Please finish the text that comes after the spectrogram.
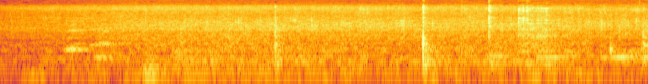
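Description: Steady hissing sizzle of lemon juice poured into a hot kadai while making lemon rice, with a few faint clicks and taps over the continuous crackle.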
